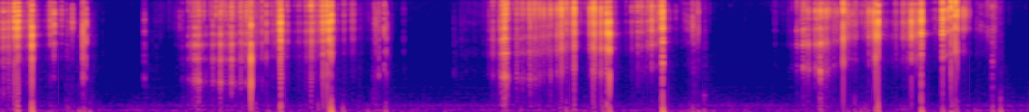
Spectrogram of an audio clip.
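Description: A single long, thin, hollow, dry natural wheat-stalk drinking straw is held in both hands close to the mic while fingertips rub and pinch along its length. It gives bright, crunchy splitting and crackling in several bursts separated by short pauses, over a faint steady low hum.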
